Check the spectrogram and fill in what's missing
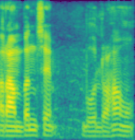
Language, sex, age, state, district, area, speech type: Urdu, male, 18-30, Jammu and Kashmir, Srinagar, rural, spontaneous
